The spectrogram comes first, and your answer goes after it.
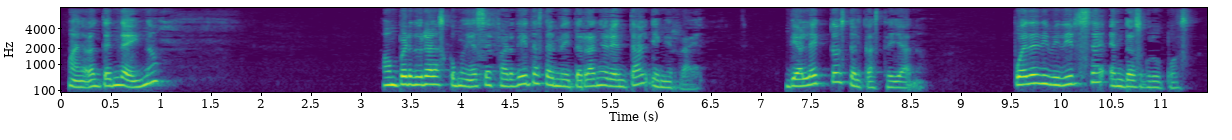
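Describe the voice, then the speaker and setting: A woman's voice: mid-range voice, moderate pace, pauses often, warm tone, slightly rough. A woman teacher reading lesson notes aloud and adding casual asides to her students. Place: classroom or online class.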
